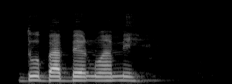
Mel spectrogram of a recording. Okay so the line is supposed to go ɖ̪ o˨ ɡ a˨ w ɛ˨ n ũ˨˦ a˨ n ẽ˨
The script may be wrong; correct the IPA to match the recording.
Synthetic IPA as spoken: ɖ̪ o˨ b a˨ b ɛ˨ n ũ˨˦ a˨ m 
